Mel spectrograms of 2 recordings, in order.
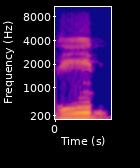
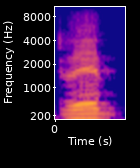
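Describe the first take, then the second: First: The vowel is long, like in 'reed'. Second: The vowel is short, like in 'red'. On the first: This is the present form. "ফর্মটা রিড স্পেলিংটা ঠিকই আছে" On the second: This is the past or past participle form. "But উচ্চারণটা হবে রেড"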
